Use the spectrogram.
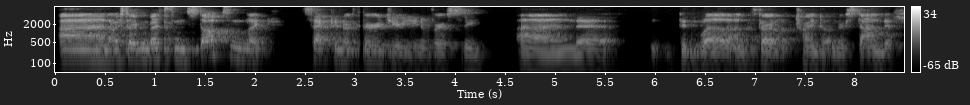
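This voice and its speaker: Young irish guy chatting as a guest, keeps restarting his words, mid pitch, roomy echo. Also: steady tone, normal speed. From Ireland. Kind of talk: casual interview.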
